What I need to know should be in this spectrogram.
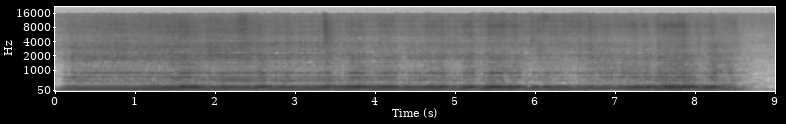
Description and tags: Queneau Grince Chaise Table 02
frottement grincement d'une chaise sur le sol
